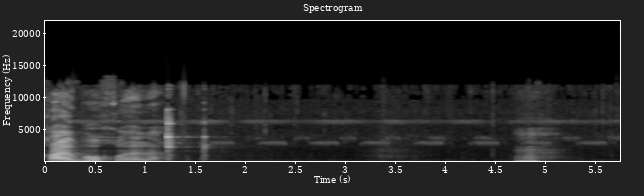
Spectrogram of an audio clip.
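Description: A young man speaks up close with a questioning tone.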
